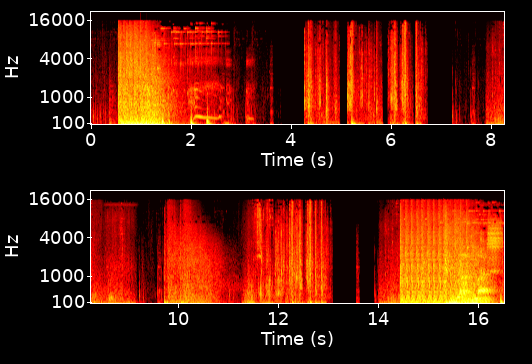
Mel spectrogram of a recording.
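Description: Gunfire in the online shooter Blackshot, sharp bursts of automatic fire and single shots in separate loud clusters with silent gaps between them, close and punchy.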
